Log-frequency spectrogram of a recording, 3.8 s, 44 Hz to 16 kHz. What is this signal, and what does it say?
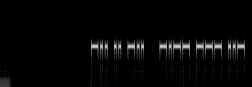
Morse code, heard as a keyed tone, about 34 wpm, 700 Hz. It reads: DID YOU
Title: Sentences from Top 1000 Words - Review Part 2 - 35wpm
